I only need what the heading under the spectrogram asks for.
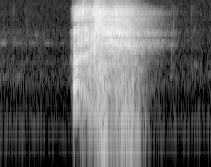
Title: Asian boy sneeze close up (M)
